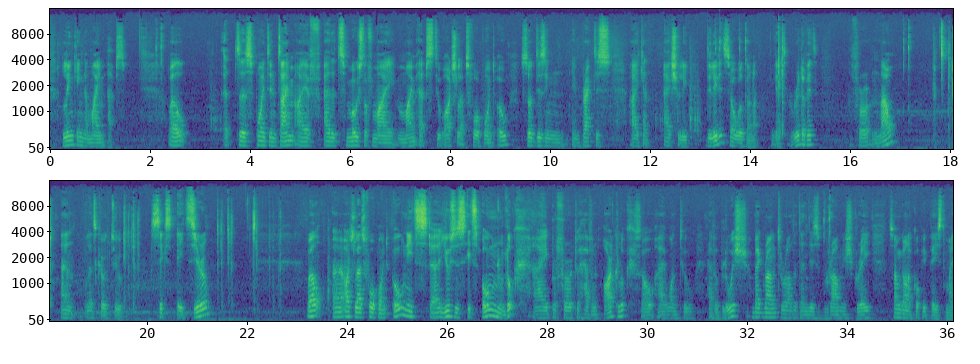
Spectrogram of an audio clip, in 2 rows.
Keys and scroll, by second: 14.5 Delete, 17.9 ctrl+c, 19.7 typing, 21.2-22.6 typing, 23.7 typing.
